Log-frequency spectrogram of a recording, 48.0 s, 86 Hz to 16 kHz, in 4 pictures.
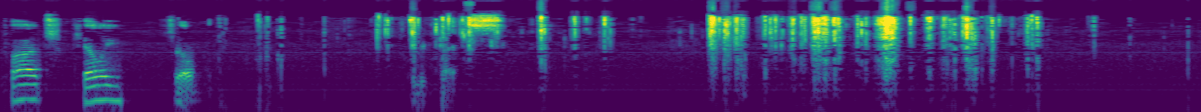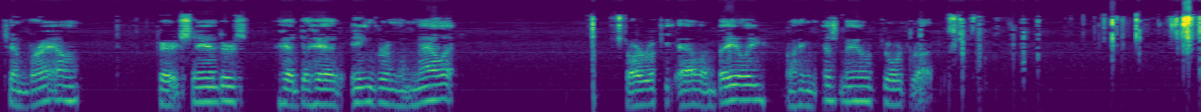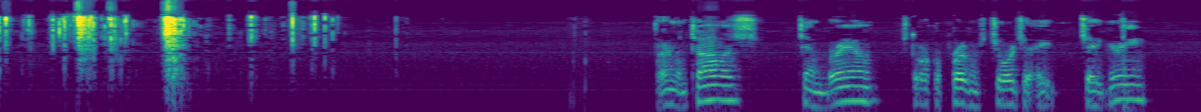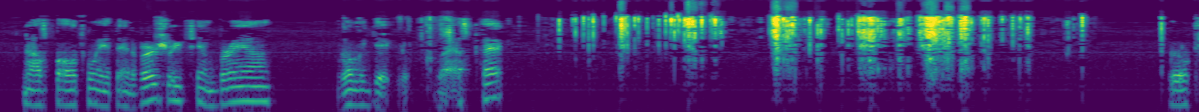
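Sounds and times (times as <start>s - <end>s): cards clicking and rustling: 2.5s - 11.0s, 21.5s - 27.4s, 41.4s - 47.0s
wrapper tearing and crinkling: 3.2s - 11.0s, 21.5s - 27.5s, 40.2s - 40.7s, 41.4s - 47.0s.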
